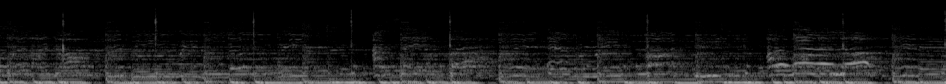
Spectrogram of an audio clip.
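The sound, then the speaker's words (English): Saxophone music plays steadily and fairly loud, a melodic line riding over a driving beat with sharp percussive hits, continuing without pause and with no one talking over it. “Love that sax.”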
